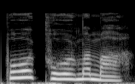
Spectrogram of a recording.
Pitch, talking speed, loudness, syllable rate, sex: 245 Hz, 135 wpm, -12 LUFS, 3.4 syllables/s, female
